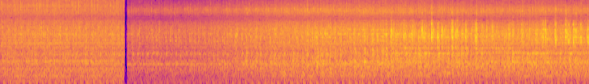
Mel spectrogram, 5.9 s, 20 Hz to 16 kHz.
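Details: 2004 Toyota Sienna engine at idle: quick metallic rattle about three or four per second over engine note; pulleys, serpentine belt and timing belt being checked, timing belt later snapped while driving; cause not confirmed.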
